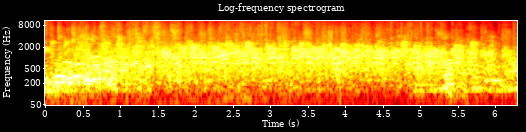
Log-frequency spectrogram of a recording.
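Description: Sustained audience applause fills a book launch event, dense and steady clapping from a crowd throughout, close and loud.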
